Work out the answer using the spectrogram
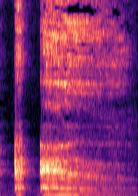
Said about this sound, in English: Got to clear my throat for this.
